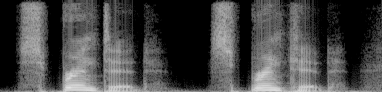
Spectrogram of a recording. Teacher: It is ed. You could think of it like a short I sound plus a D, or the schwa sound plus D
